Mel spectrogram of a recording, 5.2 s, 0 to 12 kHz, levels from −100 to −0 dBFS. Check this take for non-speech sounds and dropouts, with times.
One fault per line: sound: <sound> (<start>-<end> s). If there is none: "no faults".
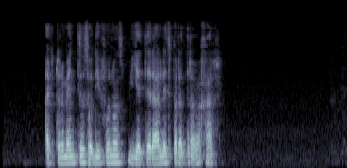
no faults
